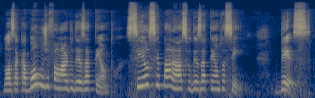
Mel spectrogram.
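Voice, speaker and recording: Her voice is high-pitched, sing-song and a bit bright as this Brazilian woman leads an online grammar lesson. In a Brazilian Portuguese accent, she goes slowly and emphatically, spelling out syllables and asking her students rhetorical questions.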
